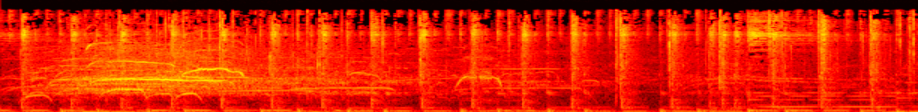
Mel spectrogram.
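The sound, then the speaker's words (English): A loud concert crowd at Coachella cheers wildly during a band's encore, with rising whoops, whistles and shouts over a dense roar that holds steady for the whole stretch, a low musical rumble underneath. “Crowd goes nuts, you can hear it.”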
